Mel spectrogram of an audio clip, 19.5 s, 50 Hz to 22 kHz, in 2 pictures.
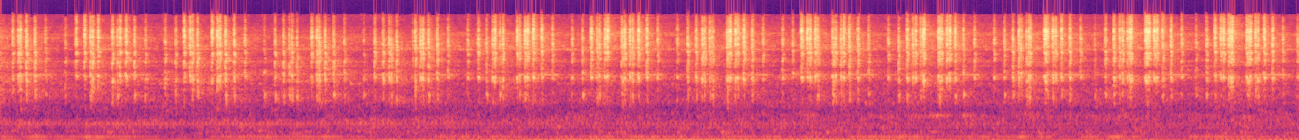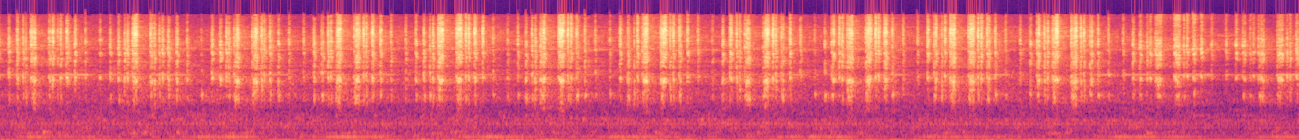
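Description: CO2 laser engraver etching a glass bottle turning on a rotary attachment: a fast, uneven crackle of ticks, several a second, as the beam fires on the glass, with a low motor hum coming and going.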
